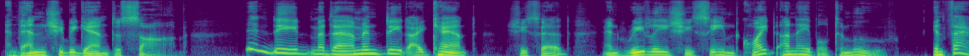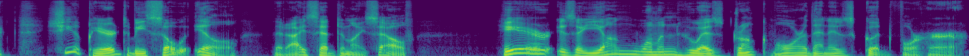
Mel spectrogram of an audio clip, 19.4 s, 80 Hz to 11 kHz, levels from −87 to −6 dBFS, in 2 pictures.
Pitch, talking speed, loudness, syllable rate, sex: 120 Hz, 150 wpm, -21 LUFS, 3.9 syllables/s, male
